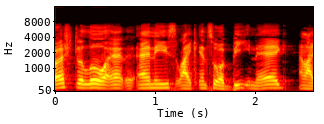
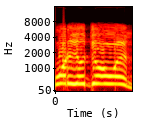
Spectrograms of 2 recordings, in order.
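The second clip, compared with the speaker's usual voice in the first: put-on angry yelling, higher and louder; 7 dB louder than usual. Imitating Gordon Ramsay scolding a cook holding an egg: Gordon Ramsay yelling. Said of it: "he's like".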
